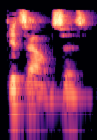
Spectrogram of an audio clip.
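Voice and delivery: ordinary delivery

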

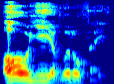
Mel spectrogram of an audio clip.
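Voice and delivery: slow, solemn voice of Jesus gently rebuking; a calm, unhurried rebuke as Jesus; Jesus speaking. Acted. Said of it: "And Jesus utters these words".

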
